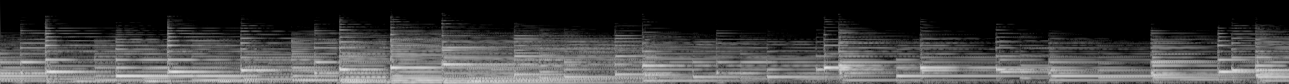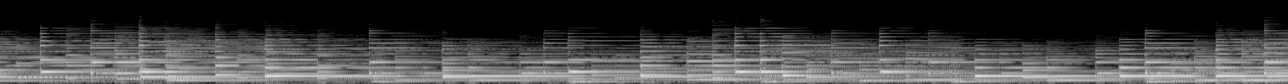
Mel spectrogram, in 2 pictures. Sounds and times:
Music: 0.0s - 25.7s.

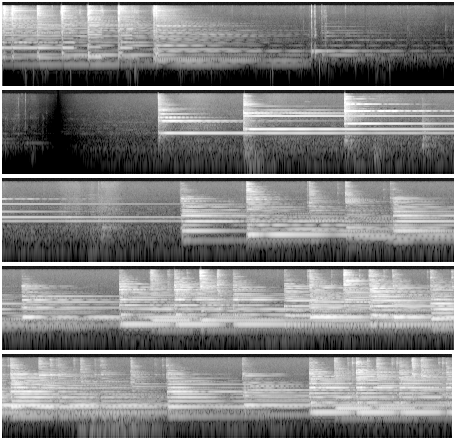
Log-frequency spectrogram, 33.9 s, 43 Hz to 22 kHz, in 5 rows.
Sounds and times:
Musical instrument: 14.3s - 33.8s.

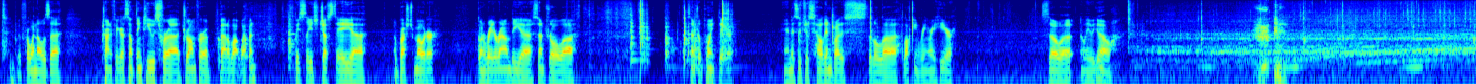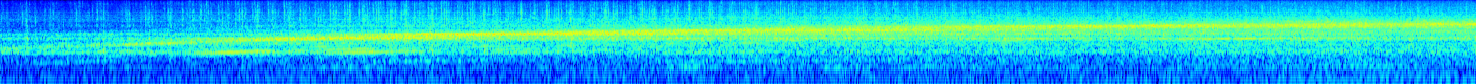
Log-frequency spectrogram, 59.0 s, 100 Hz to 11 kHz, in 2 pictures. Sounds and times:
Speech: 0.0s - 1.3s, 2.0s - 5.2s, 5.9s - 8.8s, 9.6s - 11.6s, 13.7s - 14.8s, 15.6s - 19.1s, 20.8s - 22.5s.

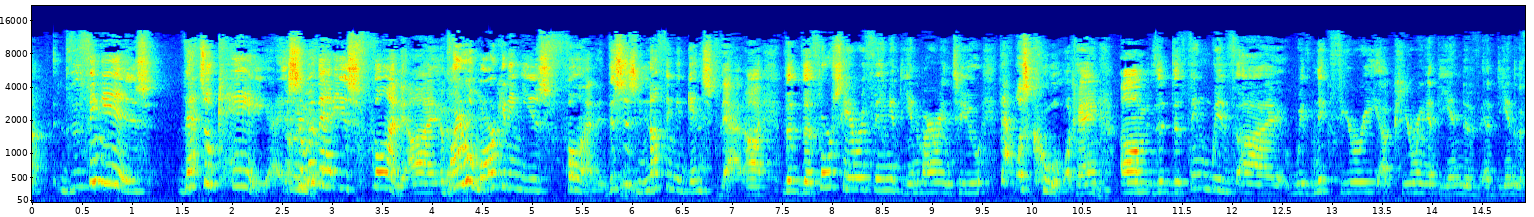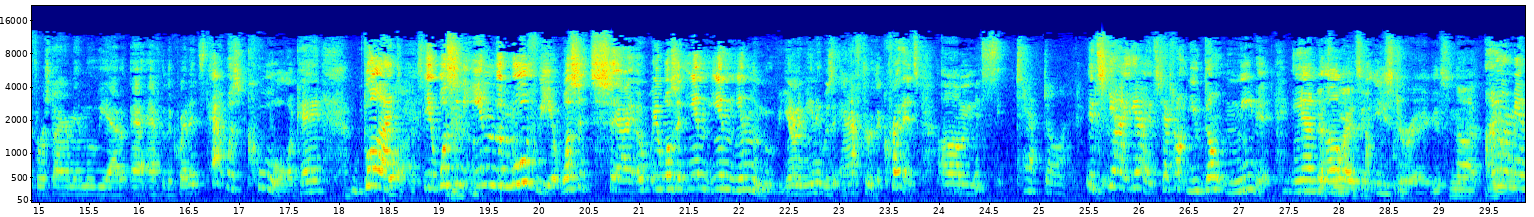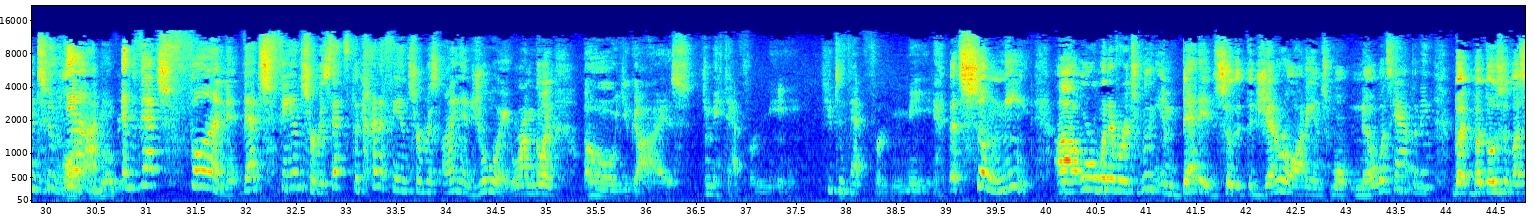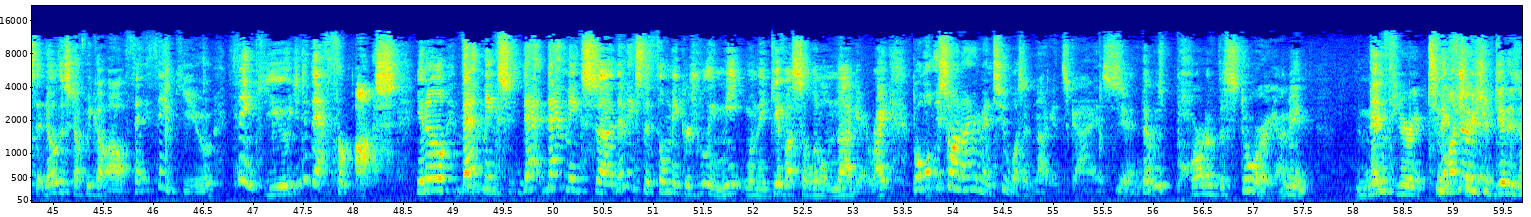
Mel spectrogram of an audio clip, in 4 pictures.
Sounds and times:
Inside, small room: 0.0s - 59.6s
Speech: 0.0s - 59.6s.

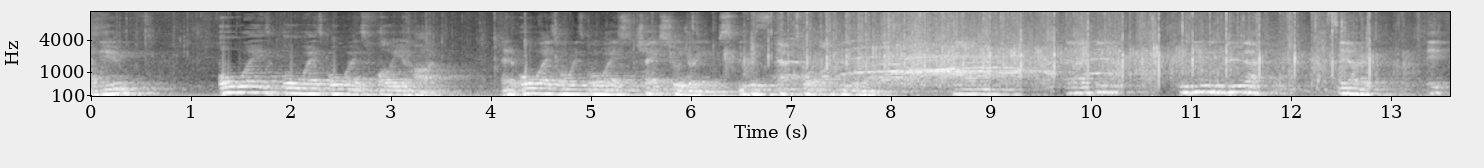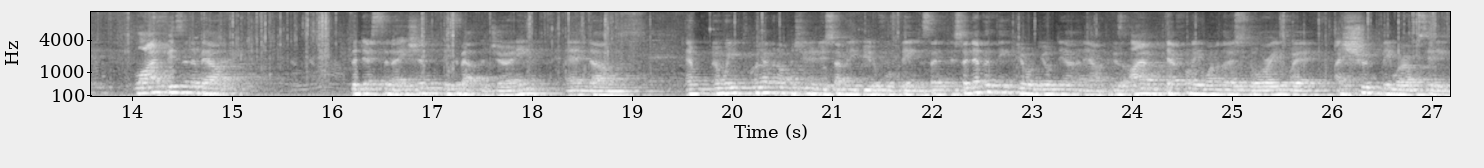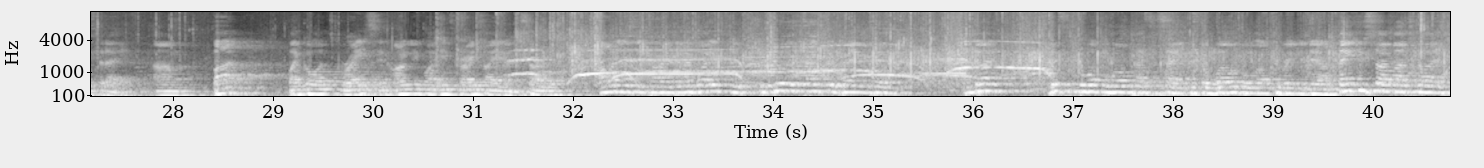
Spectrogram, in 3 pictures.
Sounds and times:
Male speech, man speaking: 0.0s - 0.5s, 1.3s - 7.9s, 8.6s - 11.8s, 12.4s - 15.2s, 16.2s - 19.0s, 19.6s - 35.3s, 35.9s - 40.7s.

